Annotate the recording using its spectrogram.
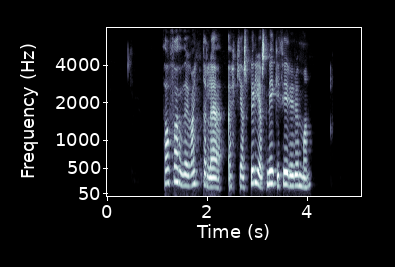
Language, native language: Icelandic, Icelandic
